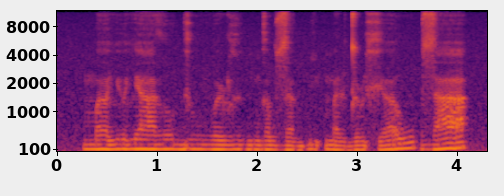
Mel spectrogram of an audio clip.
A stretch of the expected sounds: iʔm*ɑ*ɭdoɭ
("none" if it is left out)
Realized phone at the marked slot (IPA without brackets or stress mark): a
